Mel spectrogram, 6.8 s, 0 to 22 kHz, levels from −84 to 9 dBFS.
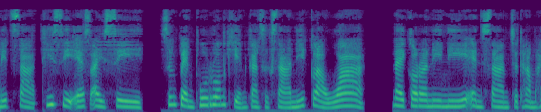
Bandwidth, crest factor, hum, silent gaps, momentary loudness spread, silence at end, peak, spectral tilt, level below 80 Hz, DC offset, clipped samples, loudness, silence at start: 15.5 kHz; 18 dB; none; 4.85-4.89 s; 6 LU; 0 s; -6 dBFS; -3.5 dB/octave; -56 dBFS; under 0.1%; under 0.1%; -23 LUFS; 0 s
